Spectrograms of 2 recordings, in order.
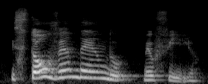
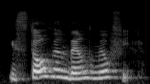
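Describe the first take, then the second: First: There is a pause before the final two words. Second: It is said straight through without a pause. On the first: The son is being addressed, not sold. "da colocação correta da vírgula" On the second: The son is the thing being sold. "Provavelmente que existe uma mãe literalmente vendendo o próprio filho"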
